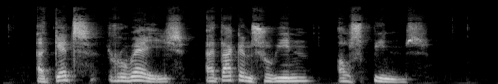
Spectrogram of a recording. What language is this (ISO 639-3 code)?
cat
